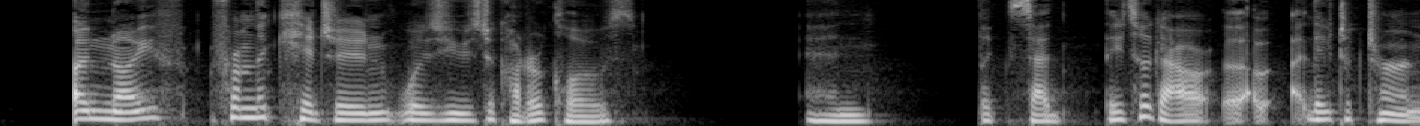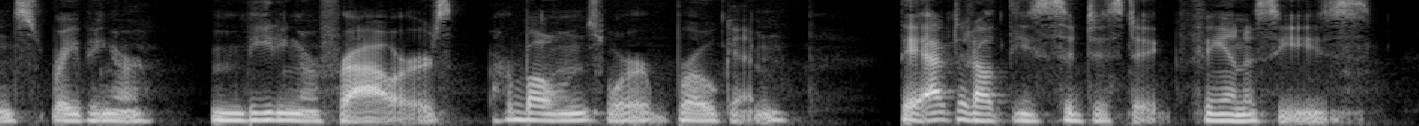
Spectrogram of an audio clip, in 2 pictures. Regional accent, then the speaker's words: Michigan, United States; Canada's just literally, we're from Michigan. It's just like right

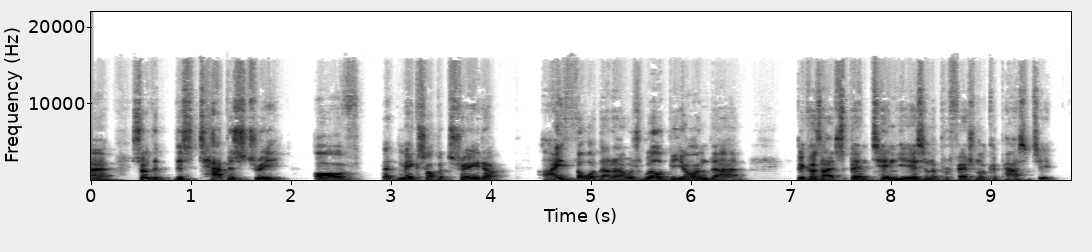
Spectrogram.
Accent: Denmark; I am from Denmark.

